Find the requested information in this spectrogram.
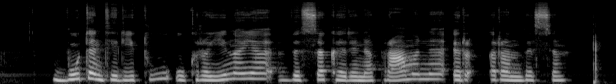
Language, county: Lithuanian, Vilnius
